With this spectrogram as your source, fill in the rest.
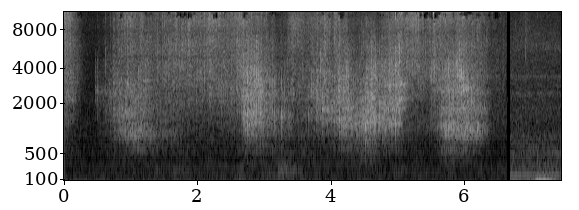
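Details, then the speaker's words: Hospital storage-room floor tiles tested before overcoating by dragging a chain: sweeps over tiles, some areas dull and solid, others ringing hollow and papery despite looking sealed; drummy tiles, possibly tile glue used to set falls. "there's areas that sound solid and then there's areas that even though they actually look sealed as other tiles are intact you can hear that it's hollow"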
